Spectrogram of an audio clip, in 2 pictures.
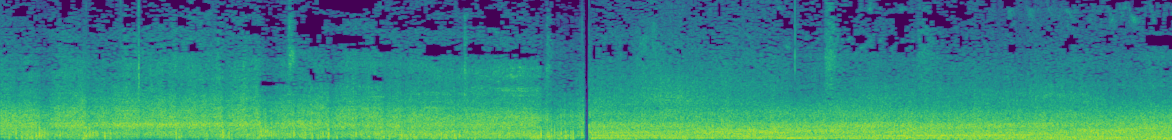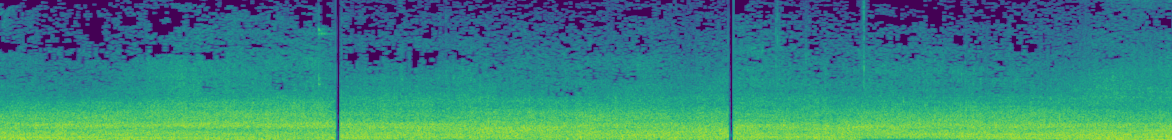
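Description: Car cruising at speed on an open highway: steady tyre, road and wind noise, with a faint rising engine note about a third of the way in. The sound cuts out for an instant twice.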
